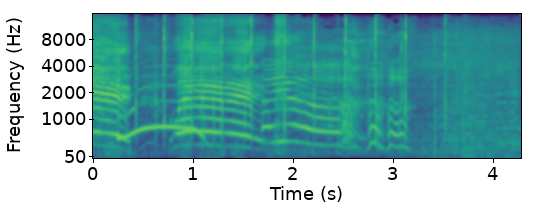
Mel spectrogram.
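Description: A woman screaming in fright on a canyon swing: three or four long, high screams that rise and fall, stopping about three seconds in.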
